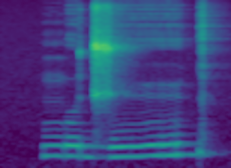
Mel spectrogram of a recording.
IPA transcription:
mud͡ʒʉːɡ

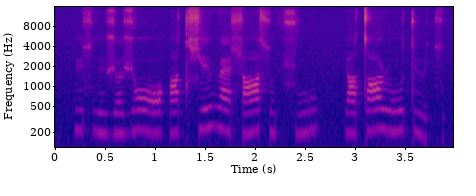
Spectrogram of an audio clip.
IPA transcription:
ysðyʒœʒɔ | ɑtɕe væɬɑ suçɕu | itˤu ɹo tʉt͡s

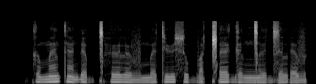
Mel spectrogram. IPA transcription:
kəmɛ̃ltɛ̃ ɗɛbǀʰølø vəmɛtysu baǁɛɡɛl ŋ͡ǀɘ d͡zəlɾɛv

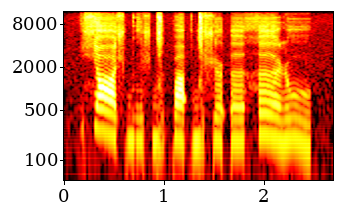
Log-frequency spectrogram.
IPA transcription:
çɑːʃbʱɪʃɟɪ pɑʔɟəʃə˞ʔəː həː ɳu

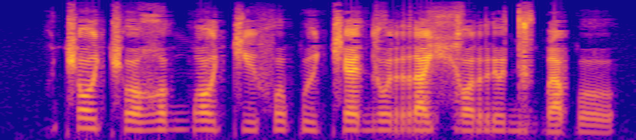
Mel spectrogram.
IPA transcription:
cʰɔ˦cʰo˨ʁʷɯ˦ɡ͡bɔ˦˨ ci˨fɤ˦pɯ˨cʰɛ˦ do˦˨ra˦ çɔ˦rɯ˦ dɯ˨ɡ͡ba˨po˨

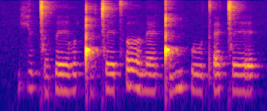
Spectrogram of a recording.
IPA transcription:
çɘːɡ͡ǀæpɛːlɔ ɡ͡ǃɔːǀɛːt͡sʼʌːnæː ɡ͡ǃɔɲək͡poː tʼæǀɛː

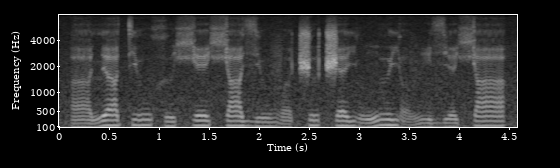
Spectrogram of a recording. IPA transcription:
a˩lʲa˧tʲu˧ xɯ˧çe˥ça˥ zʲu˧vʌ˩t͡ʃɯ˥t͡ʃ ɛ˥ju˧ ŋɯ˥ jʌ˩vi˧ zʲɛ˧ça˥

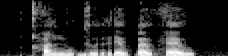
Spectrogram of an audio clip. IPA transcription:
qʰænβuɡʏu̯ rɛu̯ɓau̯hæu̯

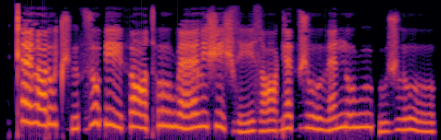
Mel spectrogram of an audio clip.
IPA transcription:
kʰæ˥lɑ˧˥ɾo˧˥ t͡ʃʰɯ˩˧˩θzo˥ʔeː˥˩ θɑː˥˩tʰoː˥wæː˧˥le˥ ʃeː˥˩ʃzeː˩˧ zɑː˩˧ɡæ˥˩θʒoː˥˩ðæ˧˥ no˥wu˥ ʔu˩˧˩ʒloː˥˩

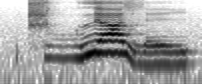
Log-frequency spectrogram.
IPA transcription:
t͡ɕɔ̤˧lʲa˥ɮe˩i̯

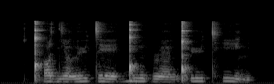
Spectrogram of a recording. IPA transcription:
ǃʰɑdʲɑ̃ly teːɡ͡ǃĩ pɹæ̃ǃʼy tʰilʲ

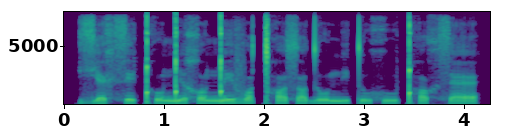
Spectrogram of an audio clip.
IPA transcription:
zʲæxseǃʰoŋ͡ǃi χoŋ͡ǃevɒ ǀʰɒsɒdon̪i tuxuǃʰɒxsæ

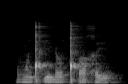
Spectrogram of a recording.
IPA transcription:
vɔ̃ǃʼi ɳɔǃʼɔχɪ

